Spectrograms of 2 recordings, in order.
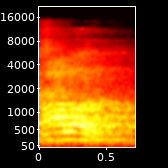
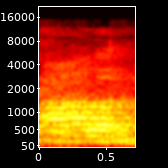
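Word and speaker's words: hour: लिखा हुआ है हावर, लेकिन इसको हटा के पढ़ते हैं आवर। गौर कीजिए बाबू, आवर।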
